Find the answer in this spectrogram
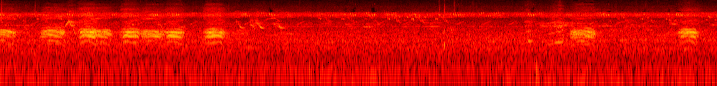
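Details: A crow gives a quick run of harsh, nasal caws, then two more single caws after a pause, heard in the background while a nilgai eats green tree leaves, alongside koel and peacock sounds.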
